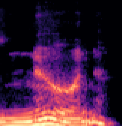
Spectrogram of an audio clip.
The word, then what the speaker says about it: Nun: The N sound in Nun is pronounced as now.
